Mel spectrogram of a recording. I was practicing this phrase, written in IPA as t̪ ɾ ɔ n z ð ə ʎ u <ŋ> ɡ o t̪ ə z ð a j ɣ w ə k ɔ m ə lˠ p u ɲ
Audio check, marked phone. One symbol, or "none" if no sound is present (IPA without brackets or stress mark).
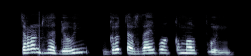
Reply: ɲ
